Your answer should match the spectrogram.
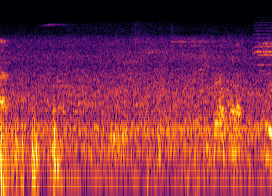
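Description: Steady, even background noise, with a few faint snatches of speech near the start and about three seconds in.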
